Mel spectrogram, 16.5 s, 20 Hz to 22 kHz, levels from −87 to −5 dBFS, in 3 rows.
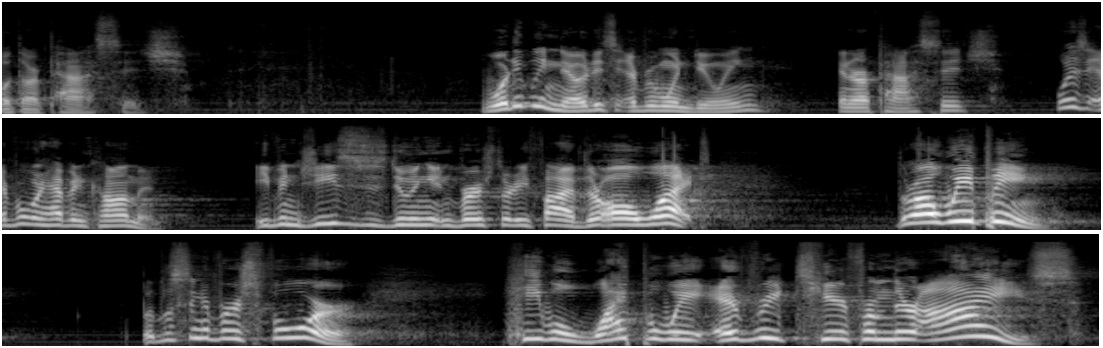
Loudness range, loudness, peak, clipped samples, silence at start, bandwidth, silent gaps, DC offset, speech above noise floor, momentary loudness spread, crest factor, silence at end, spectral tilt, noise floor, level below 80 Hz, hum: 12 LU; -20 LUFS; -2 dBFS; under 0.1%; 0 s; 13.5 kHz; none; under 0.1%; 49 dB; 21 LU; 20 dB; 0.15 s; -5 dB/octave; -70 dBFS; -72 dBFS; none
